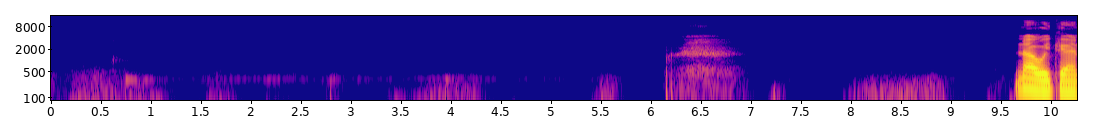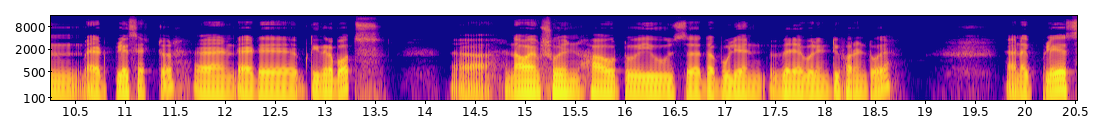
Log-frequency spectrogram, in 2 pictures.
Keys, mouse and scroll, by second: 0.4-0.7 scroll up 1, 1.0 right click, 3.2 scroll down 1, 3.9 right click, 6.2 alt+F9, 15.1 f, 15.9 alt+click, 18.4 r, 18.8-19.2 scroll down 3, 19.3 alt+click, 20.2 w.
